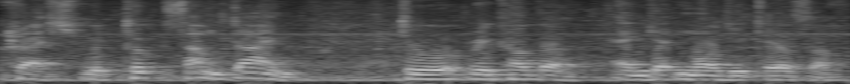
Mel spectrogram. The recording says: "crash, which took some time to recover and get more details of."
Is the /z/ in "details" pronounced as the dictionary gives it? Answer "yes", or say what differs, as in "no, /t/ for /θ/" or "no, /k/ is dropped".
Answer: no, /s/ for /z/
